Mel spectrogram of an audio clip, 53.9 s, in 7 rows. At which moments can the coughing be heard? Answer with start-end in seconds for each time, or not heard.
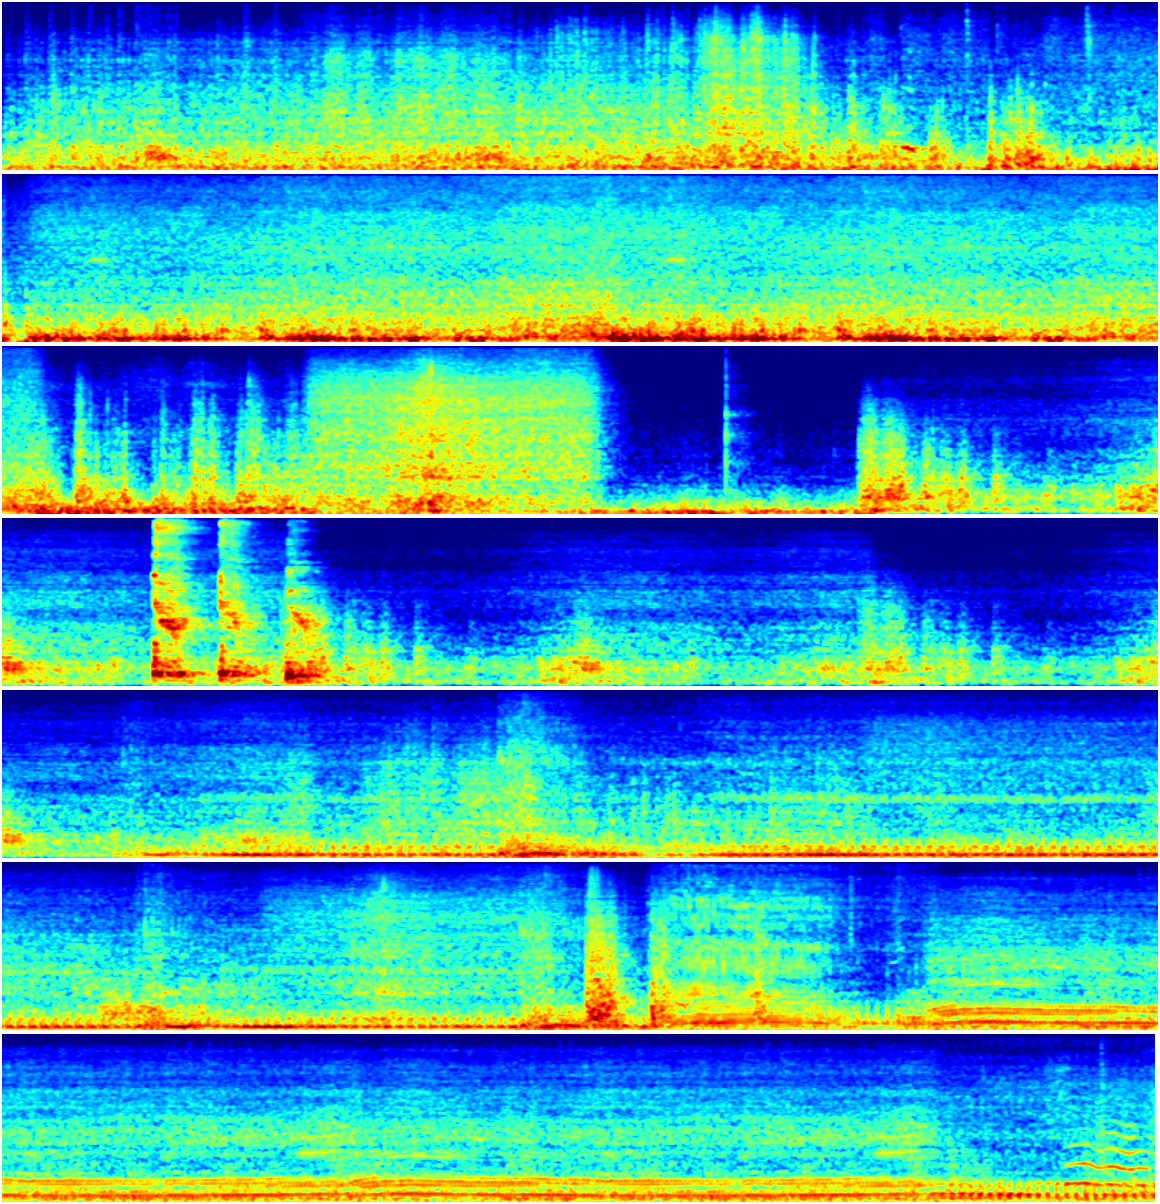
24.1-25.3, 42.4-43.6.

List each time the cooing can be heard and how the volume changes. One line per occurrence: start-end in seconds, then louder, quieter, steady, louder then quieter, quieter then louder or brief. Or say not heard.
not heard.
